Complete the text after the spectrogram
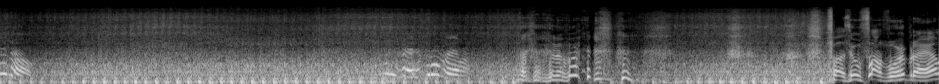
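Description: A motorcycle engine idles with a steady low throb close by.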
